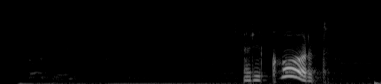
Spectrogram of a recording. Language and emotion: Russian, positive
